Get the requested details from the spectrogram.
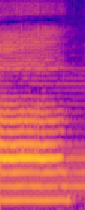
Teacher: విసర్గ తరువాత పదములోని ప అందుకుంటూ శ్వాస వదిలి చివరిన ఫ లాగా ఉచ్చరిస్తూ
